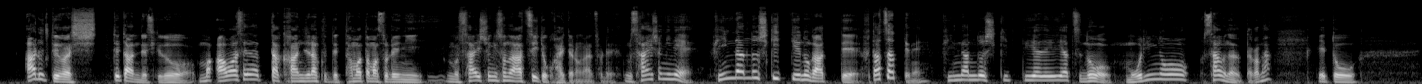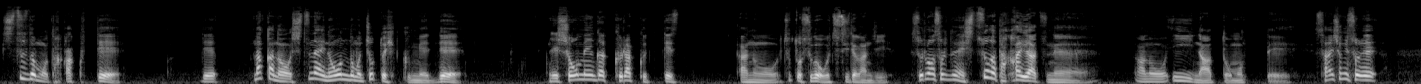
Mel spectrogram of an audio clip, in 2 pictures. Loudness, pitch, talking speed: -21 LUFS, 185 Hz, 380 characters per minute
